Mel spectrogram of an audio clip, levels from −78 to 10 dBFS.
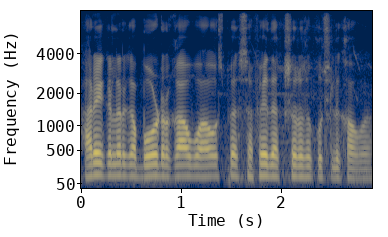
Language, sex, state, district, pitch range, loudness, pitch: Hindi, male, Uttar Pradesh, Varanasi, 130-145 Hz, -17 LUFS, 135 Hz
